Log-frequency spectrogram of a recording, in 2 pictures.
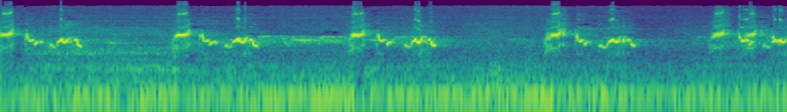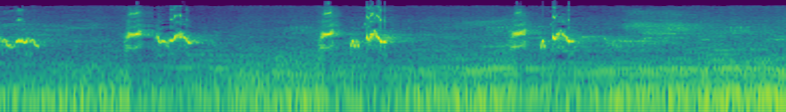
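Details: Sooty-headed bulbul in agitated song intended to attract wild bulbuls; repeated bright, slurred phrases dropping in pitch, roughly one each second, over a low background hum.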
